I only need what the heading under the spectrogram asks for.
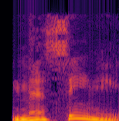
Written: messene

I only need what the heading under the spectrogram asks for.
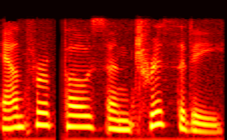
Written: anthropocentricity

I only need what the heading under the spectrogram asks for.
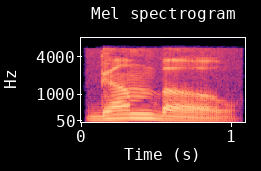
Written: gumbo

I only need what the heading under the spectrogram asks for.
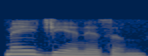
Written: Magianism

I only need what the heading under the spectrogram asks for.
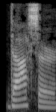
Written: dosser

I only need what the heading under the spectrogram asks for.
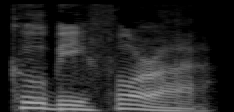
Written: Koobi Fora

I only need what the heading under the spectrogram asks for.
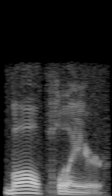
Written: ballplayer

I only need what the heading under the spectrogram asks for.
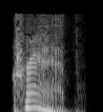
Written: crap

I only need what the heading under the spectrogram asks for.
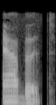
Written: Abbott

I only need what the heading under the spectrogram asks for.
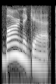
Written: Barnegat Bay

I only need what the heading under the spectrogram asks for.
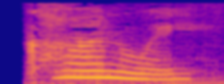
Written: conwy

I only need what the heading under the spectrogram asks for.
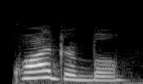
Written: quadrable

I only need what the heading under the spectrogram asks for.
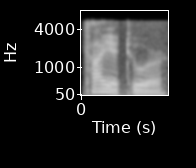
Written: Kaieteur Falls

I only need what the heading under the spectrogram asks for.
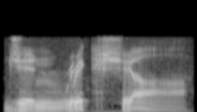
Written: jinrikisha

